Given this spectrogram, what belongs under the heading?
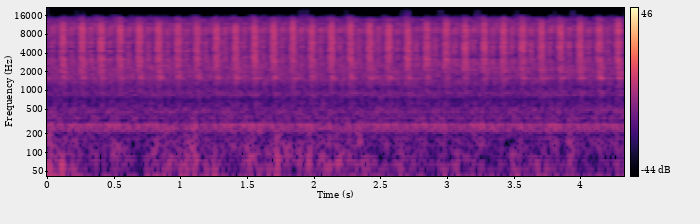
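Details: Nissan Almera N16 at idle: a crisp, even ticking a bit over twice per second. It appeared about 3000 km after piston rings and valve stem seals were replaced and does not change with speed. Solved: the intake valve clearances were too tight.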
